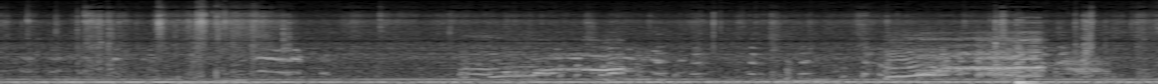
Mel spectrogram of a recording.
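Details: Backyard chickens relaxing through their daily routine; soft scattered clucks and short bent whining notes from several hens, with clicking and scratching noises and a steady low hum underneath.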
